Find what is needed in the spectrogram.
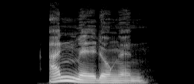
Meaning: plural of Anmeldung
- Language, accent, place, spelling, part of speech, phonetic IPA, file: German, Germany, Berlin, Anmeldungen, noun, [ˈanmɛldʊŋən], De-Anmeldungen.ogg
